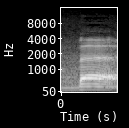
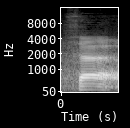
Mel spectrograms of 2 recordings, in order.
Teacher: Contoh ba dia tertahan, tapi sa dia tidak tertahan. Jadi suara terlepas sepenuhnya, iaitu rakhawah.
